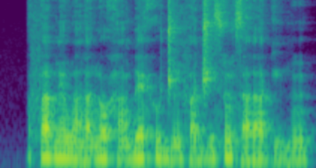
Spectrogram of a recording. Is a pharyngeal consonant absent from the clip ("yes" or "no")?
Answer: yes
